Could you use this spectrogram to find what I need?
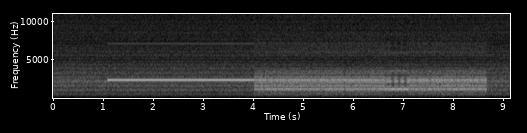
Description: Cassette data (Kansas City type), 1200 baud, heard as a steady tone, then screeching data, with tape hiss.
